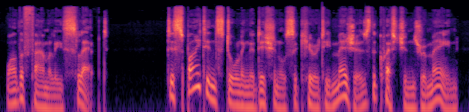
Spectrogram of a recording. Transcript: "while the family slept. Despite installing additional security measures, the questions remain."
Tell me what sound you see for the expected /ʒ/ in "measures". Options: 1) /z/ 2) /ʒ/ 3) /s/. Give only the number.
2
